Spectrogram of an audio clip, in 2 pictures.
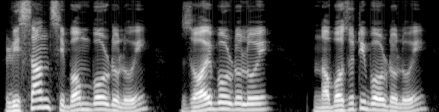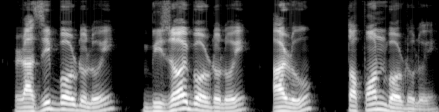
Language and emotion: Assamese, neutral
